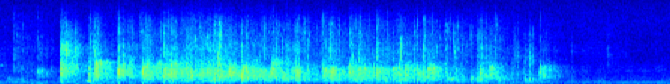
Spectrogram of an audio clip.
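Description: Audience applauding: it breaks out suddenly about half a second in, holds for a few seconds and dies away after about five seconds.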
